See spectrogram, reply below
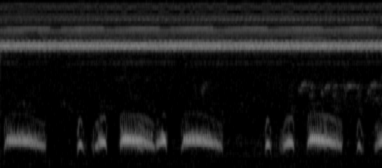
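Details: Spotted dove, village type, in 'gagap' song: long low coos alternate with quick stuttered double notes in an irregular sequence. A steady high whine is present throughout.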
